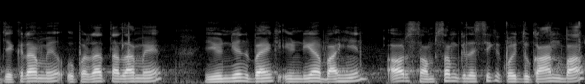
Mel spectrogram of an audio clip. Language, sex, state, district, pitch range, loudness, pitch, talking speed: Bhojpuri, male, Jharkhand, Palamu, 130-145 Hz, -15 LUFS, 140 Hz, 135 wpm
